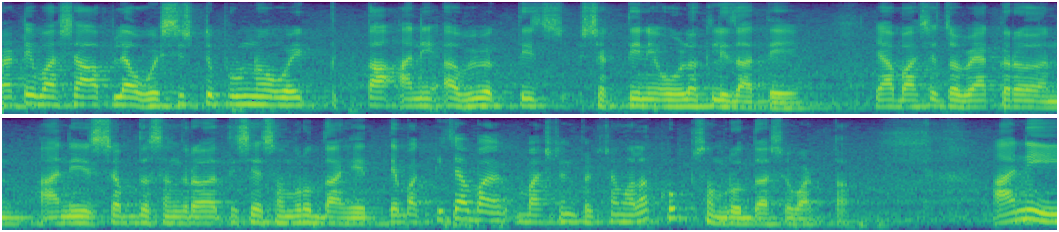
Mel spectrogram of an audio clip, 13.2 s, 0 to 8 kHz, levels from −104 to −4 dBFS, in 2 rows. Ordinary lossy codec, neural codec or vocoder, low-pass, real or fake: none; none; none; real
